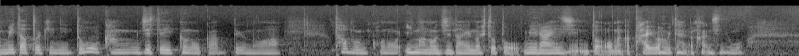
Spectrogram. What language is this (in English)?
Japanese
